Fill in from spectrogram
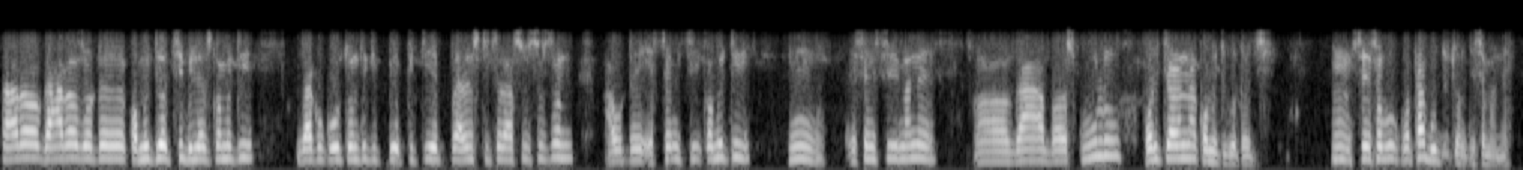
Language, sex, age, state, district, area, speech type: Odia, male, 60+, Odisha, Jajpur, rural, conversation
